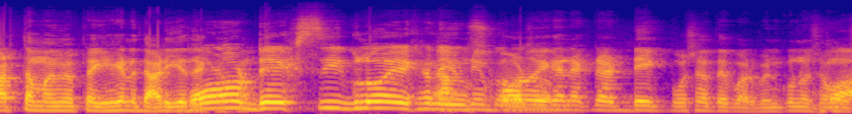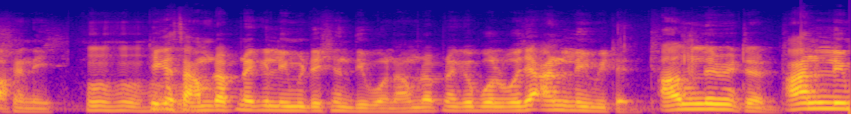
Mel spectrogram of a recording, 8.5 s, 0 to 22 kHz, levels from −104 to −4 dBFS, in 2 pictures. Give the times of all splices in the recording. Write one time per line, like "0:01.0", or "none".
0:04.5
